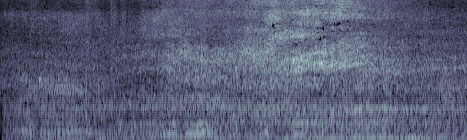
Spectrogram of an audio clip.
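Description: Several old road cars' engines revving as they race round a banger racing track, the engine pitch climbing about two to three seconds in and the sound at its loudest through the middle.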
